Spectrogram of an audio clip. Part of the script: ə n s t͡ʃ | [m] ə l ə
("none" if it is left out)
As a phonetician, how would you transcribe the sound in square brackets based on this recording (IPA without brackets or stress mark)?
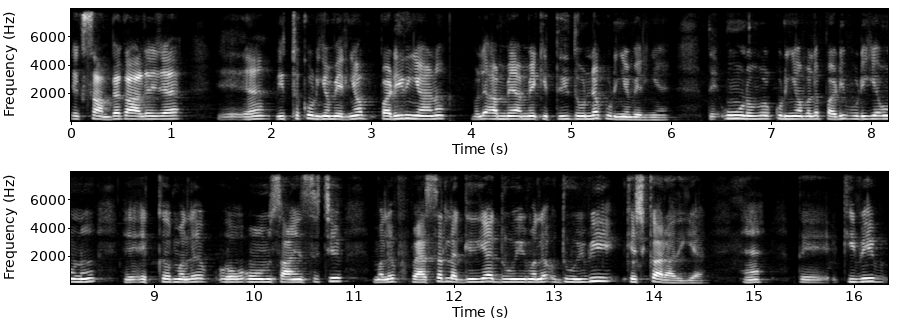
m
